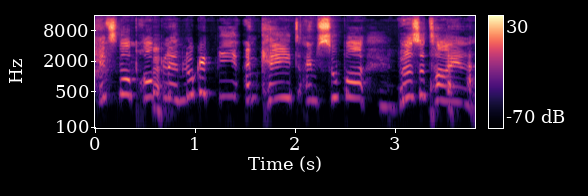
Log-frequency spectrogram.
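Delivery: high-pitched, slow, drawn-out, indifferent put-on voice. Speaking for a muted colleague named Kate: high-pitched voice imitating Kate. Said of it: "your high-pitched whatever voice".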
